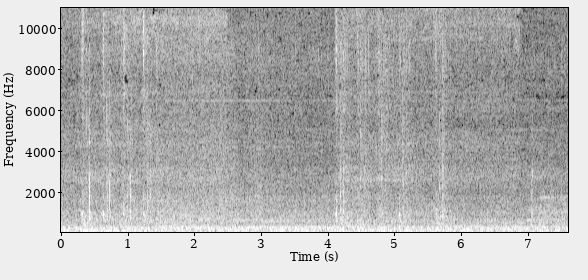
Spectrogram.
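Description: Trumpf Trumatic 160R CNC turret punch press running: a quick run of about five sharp punch strokes near the start and a few more in the middle, over the machine's steady hum and a hiss.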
